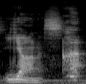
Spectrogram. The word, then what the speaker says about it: Giannis: I could never bring myself to look at you in the eyes as a grown man and say, Danny, it's not Giannis, it's Giannis. So, sorry on Danny's behalf, he's been saying it wrong. Danny, I know you're going to own up to it. It is Giannis.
